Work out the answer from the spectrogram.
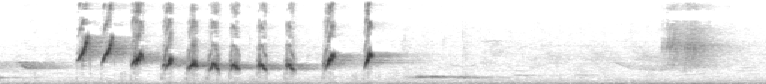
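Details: Contest-ready greater green leafbird delivers a rapid string of ten bright, sharp whistles sliding down in pitch, followed by a brief lower warble and a soft hiss.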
